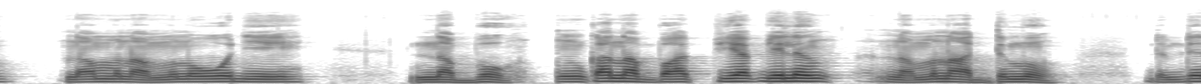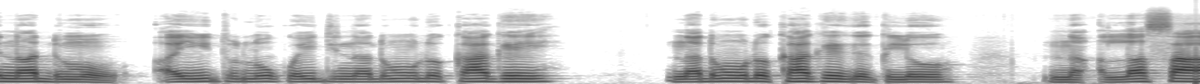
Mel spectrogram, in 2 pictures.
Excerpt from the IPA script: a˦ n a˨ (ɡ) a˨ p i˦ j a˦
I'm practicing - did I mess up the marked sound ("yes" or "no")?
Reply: yes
